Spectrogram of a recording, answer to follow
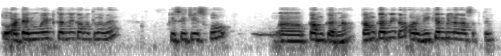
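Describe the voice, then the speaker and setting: Brief: woman teacher, fairly high voice, chatty online lecture, repeats words for note-taking. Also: unhurried. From Bihar, India. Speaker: vocabulary teacher.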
